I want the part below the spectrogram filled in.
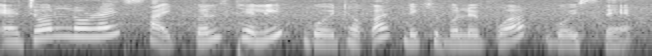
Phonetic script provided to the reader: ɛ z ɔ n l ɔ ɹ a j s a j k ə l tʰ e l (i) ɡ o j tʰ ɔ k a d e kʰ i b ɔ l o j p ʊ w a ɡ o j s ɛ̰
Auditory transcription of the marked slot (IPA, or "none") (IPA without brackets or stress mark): i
